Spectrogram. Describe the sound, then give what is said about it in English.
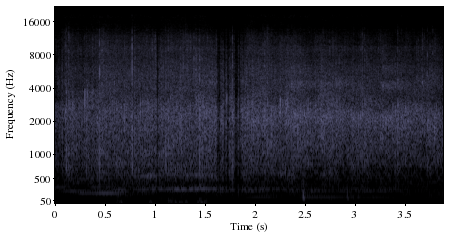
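A crowd claps steadily, a dense, even wash of many hands striking together, with a faint low hum running underneath and no one speaking. “I like the way you are clapping.”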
